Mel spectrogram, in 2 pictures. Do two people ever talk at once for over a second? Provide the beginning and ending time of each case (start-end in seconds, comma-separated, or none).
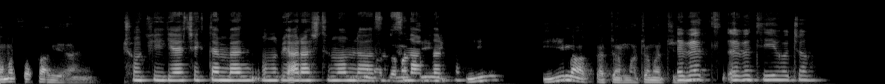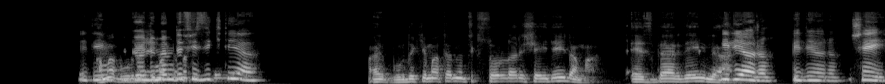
3.5-4.7, 9.8-11.4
